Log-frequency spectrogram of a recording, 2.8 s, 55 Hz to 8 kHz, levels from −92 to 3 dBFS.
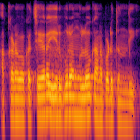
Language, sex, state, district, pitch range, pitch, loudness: Telugu, male, Telangana, Hyderabad, 115-125 Hz, 120 Hz, -15 LUFS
